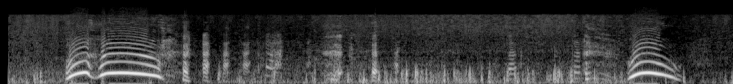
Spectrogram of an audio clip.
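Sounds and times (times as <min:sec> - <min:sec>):
person shouting woo hoo: 0:00.6 - 0:01.7, 0:06.3 - 0:06.9.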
